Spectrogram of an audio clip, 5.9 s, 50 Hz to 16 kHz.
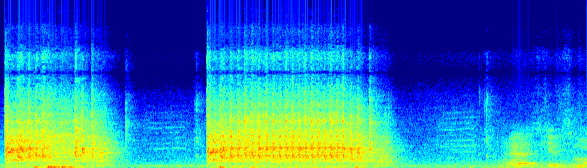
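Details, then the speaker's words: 2002 Yamaha FZ1 1000cc, first start in 8 years after tank cleaning and new petcock, on starter fluid: two bursts of cranking with ragged sputtering that never catches; fuel not yet reaching the carburetors. "That's definitely just on the starter fluid, but we're trying to get these carburetors uh primed up with fuel."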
